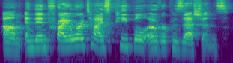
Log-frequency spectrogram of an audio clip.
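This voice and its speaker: A woman's voice: mid-range voice, moderate pace, pushed and bright. A woman co-host and organizing coach, upbeat and explanatory, often checking in with the listener. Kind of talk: casual conversation.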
